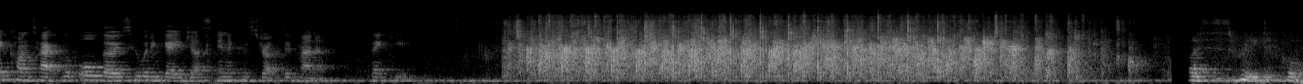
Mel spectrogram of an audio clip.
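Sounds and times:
audience applauding: 5.0 - 11.7.

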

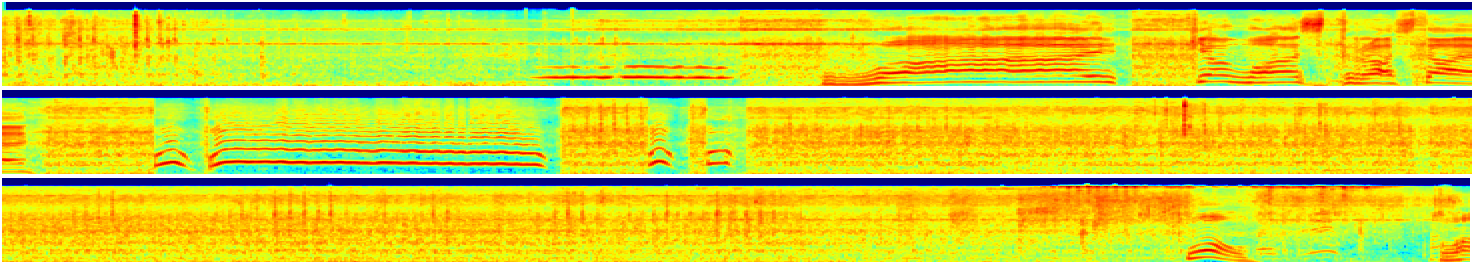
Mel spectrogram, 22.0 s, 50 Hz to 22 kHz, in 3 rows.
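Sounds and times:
bicycle tyres on paved road: 0.0 - 22.0
person exclaiming: 2.7 - 3.6, 8.1 - 11.1.

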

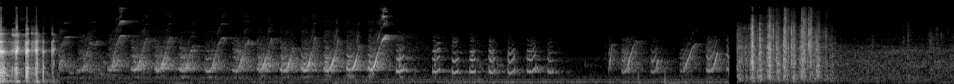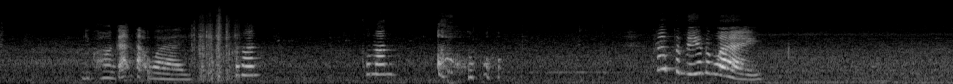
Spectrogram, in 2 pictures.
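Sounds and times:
rodent squeaking: 0.6 - 7.3.

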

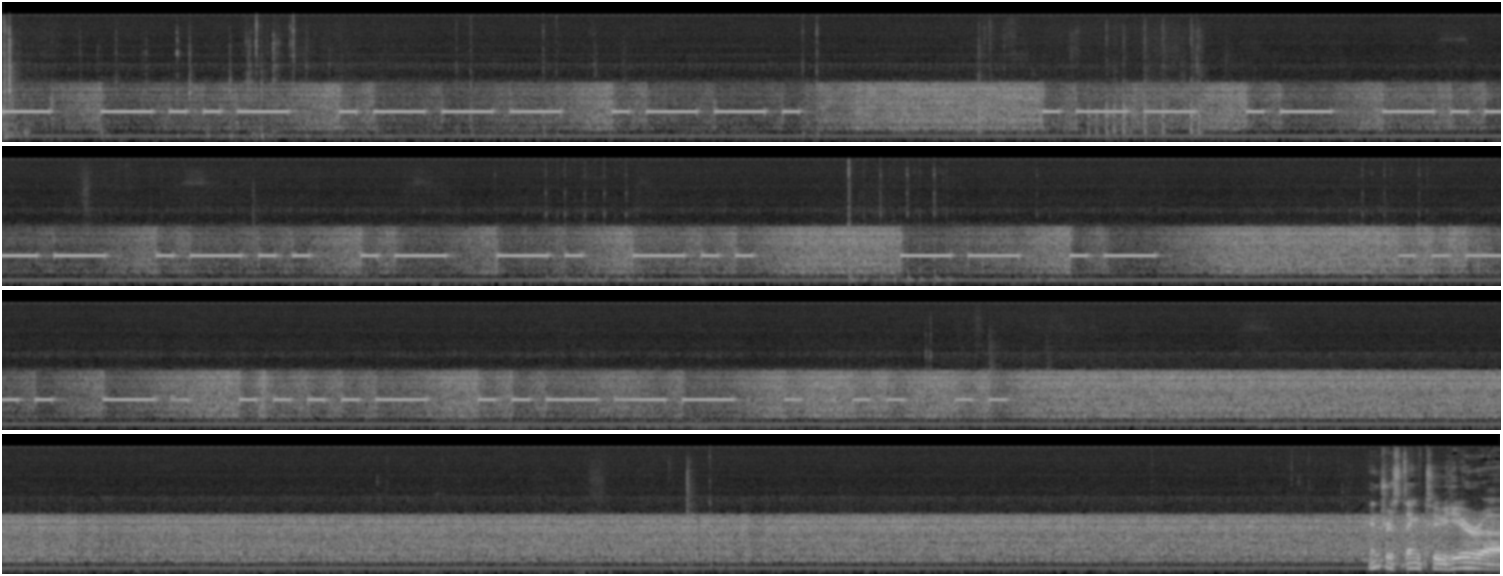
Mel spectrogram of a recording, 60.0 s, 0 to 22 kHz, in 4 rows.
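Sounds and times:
morse code tone: 0.0 - 8.0, 10.4 - 22.6, 28.9 - 40.1
radio hiss and static: 0.0 - 59.9.

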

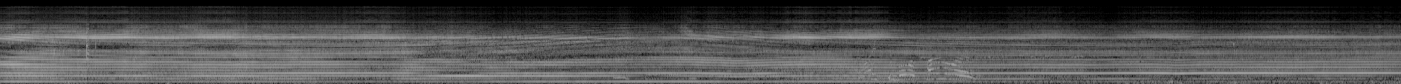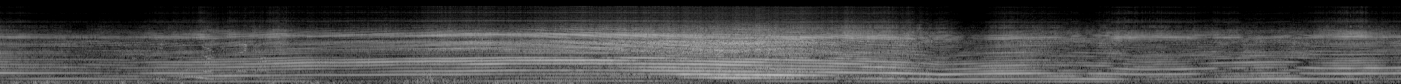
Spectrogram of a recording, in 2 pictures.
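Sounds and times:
model airplane engine: 0.0 - 28.0.

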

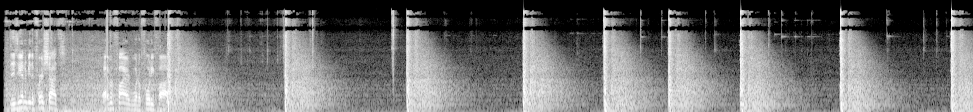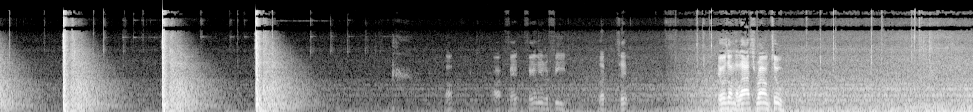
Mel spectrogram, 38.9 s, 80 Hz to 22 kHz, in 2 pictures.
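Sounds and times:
pistol shots echoing indoors: 3.4 - 4.6, 5.6 - 7.0, 7.8 - 9.5, 10.4 - 16.0, 16.8 - 18.0, 19.0 - 22.0, 22.7 - 25.8.

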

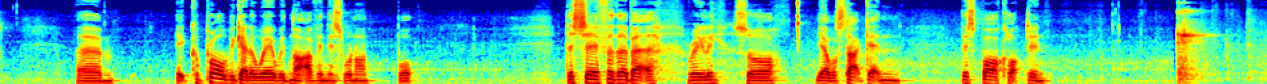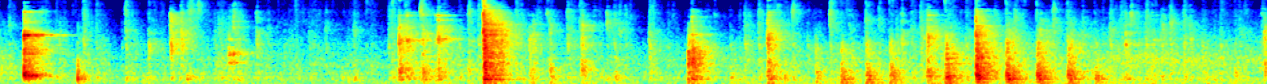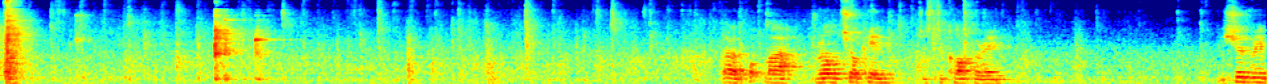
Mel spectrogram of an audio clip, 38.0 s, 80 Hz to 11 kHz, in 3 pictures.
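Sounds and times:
metal tooling clinking and knocking: 11.8 - 13.7, 25.3 - 28.4.

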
